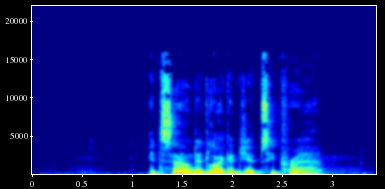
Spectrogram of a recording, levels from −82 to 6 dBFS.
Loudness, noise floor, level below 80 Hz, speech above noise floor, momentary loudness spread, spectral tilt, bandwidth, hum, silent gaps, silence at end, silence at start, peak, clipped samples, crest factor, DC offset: -27 LUFS; -61 dBFS; -54 dBFS; 35 dB; 13 LU; -5 dB/octave; 16 kHz; none; none; 0.55 s; 1.15 s; -8 dBFS; under 0.1%; 22 dB; under 0.1%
